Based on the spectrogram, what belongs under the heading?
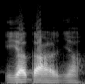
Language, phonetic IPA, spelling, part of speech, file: Polish, [jaˈdalʲɲa], jadalnia, noun, Pl-jadalnia.ogg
